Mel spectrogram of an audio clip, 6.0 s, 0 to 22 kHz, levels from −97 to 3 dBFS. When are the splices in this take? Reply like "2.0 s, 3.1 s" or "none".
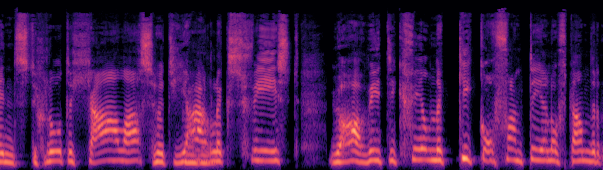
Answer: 3.3 s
